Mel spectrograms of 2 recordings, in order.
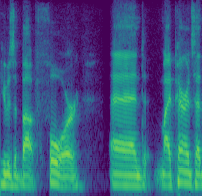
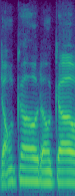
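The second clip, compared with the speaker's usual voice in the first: alarmed, urgent screaming, sounding alarmed; 4 semitones higher than usual. Retelling how someone screamed at a child crossing the street: imitating someone screaming. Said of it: "He started screaming at me".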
